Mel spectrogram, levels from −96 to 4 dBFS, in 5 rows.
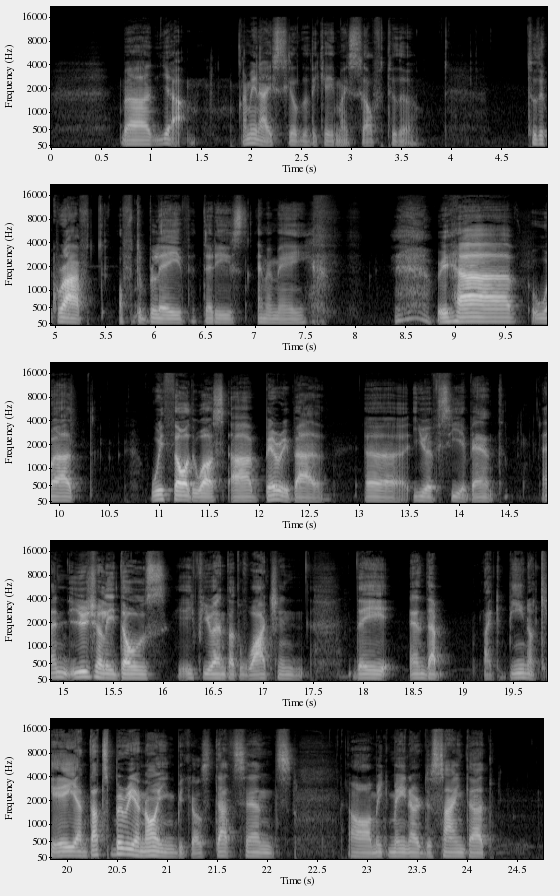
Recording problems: none

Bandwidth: 16 kHz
